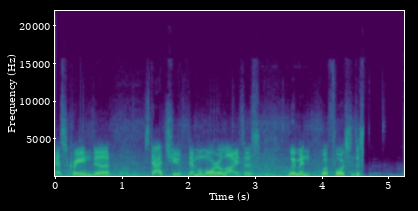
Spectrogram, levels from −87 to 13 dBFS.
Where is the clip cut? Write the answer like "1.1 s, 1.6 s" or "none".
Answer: none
